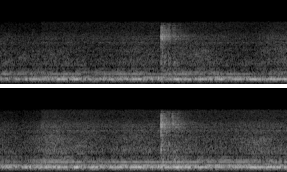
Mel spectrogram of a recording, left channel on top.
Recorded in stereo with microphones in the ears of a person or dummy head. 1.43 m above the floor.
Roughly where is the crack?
Centre.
